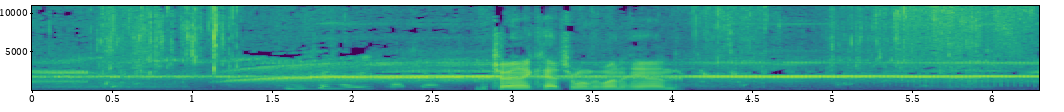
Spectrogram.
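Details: Frogs calling at the St. Olaf College Natural Lands during frog catching: a sustained high trill runs throughout, joined midway by a burst of rapid, harsh, rattling croaks lasting about a second, with softer wavering calls before it.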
